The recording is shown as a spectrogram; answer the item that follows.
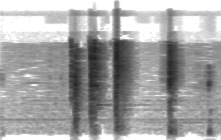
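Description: Tarot cards clicking as they are handled and laid down on the table: four quick sharp clicks, then one more a little later.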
